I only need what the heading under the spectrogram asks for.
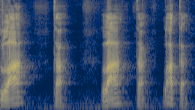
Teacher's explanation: Aqui, ó, vogal fraca. A primeira vogal a gente fala mais forte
